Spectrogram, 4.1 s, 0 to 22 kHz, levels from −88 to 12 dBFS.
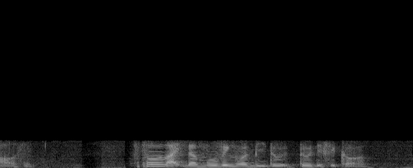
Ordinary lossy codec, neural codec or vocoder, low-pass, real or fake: none; vocoder, 44.1 kHz, 128 mel bands, Pupu-Vocoder; 3.6 kHz; fake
